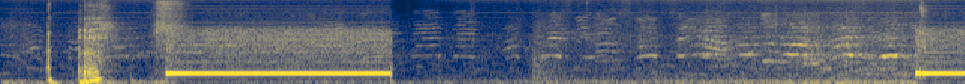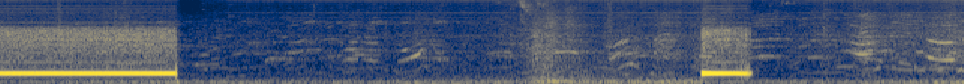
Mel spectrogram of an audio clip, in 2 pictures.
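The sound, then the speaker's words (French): A telephone ringing on an outgoing call, heard as a steady ringback tone on the line: two long tones, each about a second and a half, then a brief third. Voices and children's chatter fill the gaps between the tones. “Bon, on rappelle. Ça sonne.”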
